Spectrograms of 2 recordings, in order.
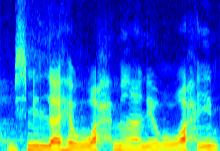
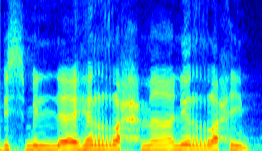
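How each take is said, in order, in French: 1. Le r n'a aucun roulement du tout. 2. Le r est fortement roulé, avec plusieurs battements. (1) "il n'y a aucun takrir, il n'y a aucune euh, vibration" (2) "c'est pas de l'espagnol ou de l'italien"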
